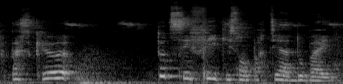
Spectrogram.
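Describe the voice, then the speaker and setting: Noticeable background noise and audible room echo accompany a woman speaking. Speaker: vlogger. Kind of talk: video commentary. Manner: louder than before; soft-spoken.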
